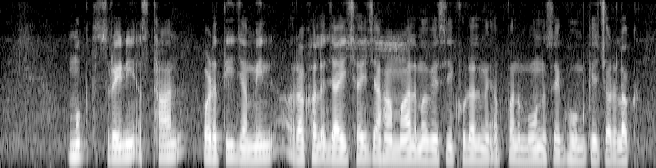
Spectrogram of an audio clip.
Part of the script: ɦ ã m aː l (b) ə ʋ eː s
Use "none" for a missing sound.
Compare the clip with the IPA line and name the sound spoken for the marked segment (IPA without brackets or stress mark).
m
